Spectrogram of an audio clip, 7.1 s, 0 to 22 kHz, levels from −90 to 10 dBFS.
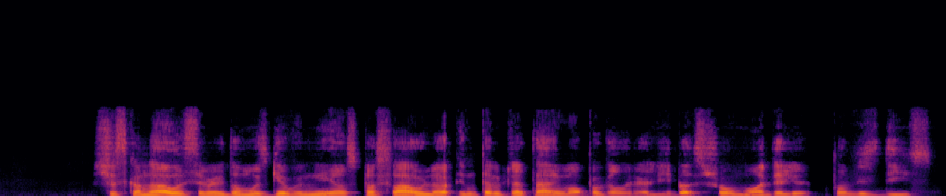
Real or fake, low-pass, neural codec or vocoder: fake; 9.9 kHz; codec, 44.1 kHz, 2.6 kbps, DAC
